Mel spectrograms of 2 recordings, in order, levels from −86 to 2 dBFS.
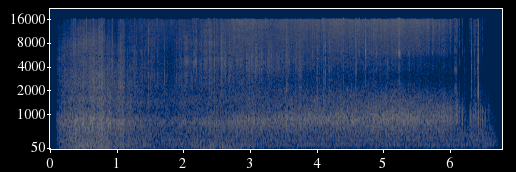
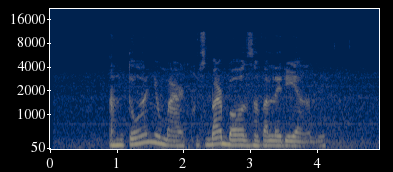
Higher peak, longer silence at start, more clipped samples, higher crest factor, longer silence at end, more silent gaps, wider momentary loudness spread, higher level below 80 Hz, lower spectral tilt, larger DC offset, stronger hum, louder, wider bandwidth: first, -18 dBFS vs -24 dBFS; second, 0.1 s vs 0.9 s; neither; first, 28 dB vs 16 dB; second, 0.1 s vs 0.25 s; neither; second, 8 LU vs 14 LU; second, -72 dBFS vs -66 dBFS; second, -1 dB/octave vs -7 dB/octave; neither; neither; second, -43 LUFS vs -39 LUFS; first, 17 kHz vs 11.5 kHz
